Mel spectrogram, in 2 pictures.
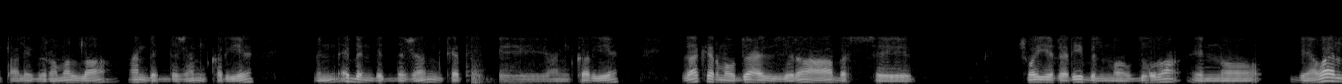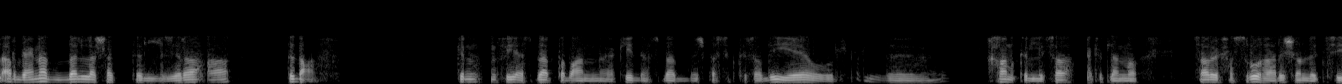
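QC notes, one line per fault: Throughout: Speex codec. The speech sounds hoarse and grainy, with a thin, boxed-in tone. It is coded by Speex at about 11 kbps inside a 200 Hz to 3.4 kHz line band, where too few bits for the excitation leave plainly audible roughness and nothing above the telephone band.
4.67 to 5.29 s, 11.43 to 11.58 s, 15.35 to 15.65 s, 18.14 to 18.40 s, 24.03 to 24.34 s: VoIP packet loss concealed by the speech codec. The speech smears into a buzzy tone or coloured noise that fades, then recovers weakly. Lost packets, from 60 ms up to 280 ms per event, were filled by extrapolating the last pitch and filter at falling gain. In the first event the gaps are scattered over 320 ms, and the longest single gap is 120 ms.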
